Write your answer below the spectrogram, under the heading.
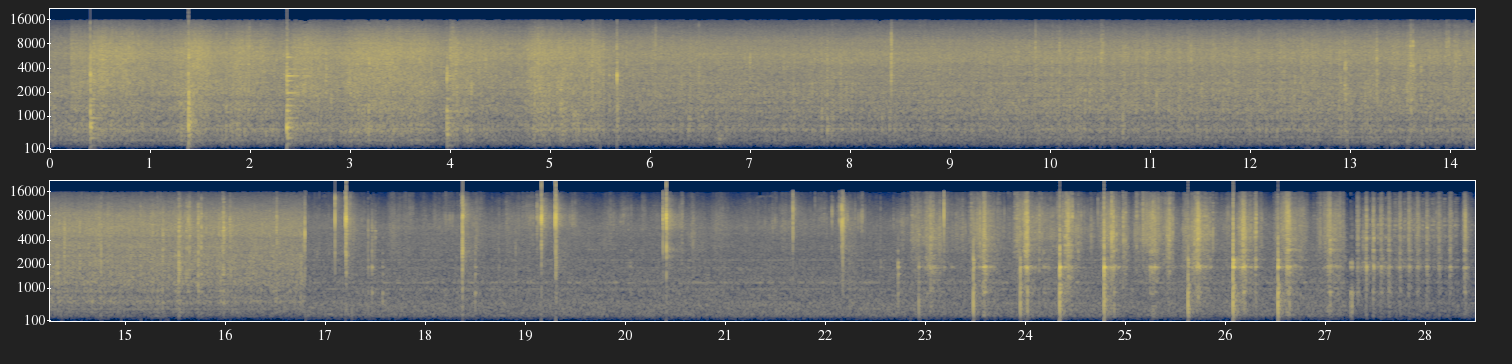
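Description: Pasta in tomato sauce sizzling in a frying pan while a wooden spoon stirs it and knocks against the pan. About two-thirds of the way through, the sizzle cuts off and a kitchen knife chops green herbs on a wooden cutting board, the taps coming quick and close together near the end.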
